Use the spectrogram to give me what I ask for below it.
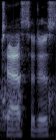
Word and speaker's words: Tacitus: So, what I'm going to do here is I'm going to pull up the oldest manuscript that we have of Tacitus. That's how you pronounce his name.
